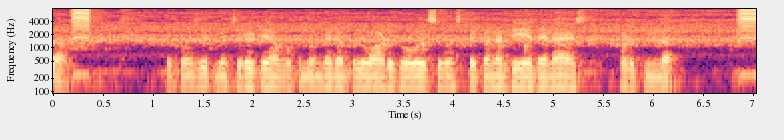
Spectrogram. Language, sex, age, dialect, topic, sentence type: Telugu, male, 25-30, Utterandhra, banking, question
